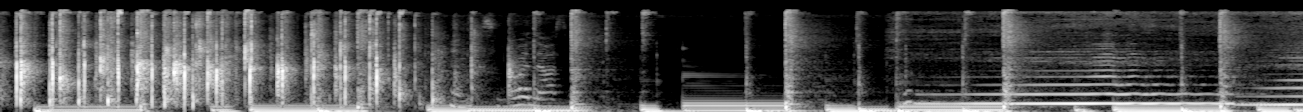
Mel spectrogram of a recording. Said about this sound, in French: Vous pouvez vous applaudir, vous étiez pas mal aujourd'hui. Bravo!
